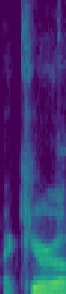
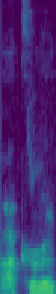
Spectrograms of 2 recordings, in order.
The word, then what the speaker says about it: Akira: Uh and this this is Ada from Akira or Akura depend Akira depending on how you pronounce it.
